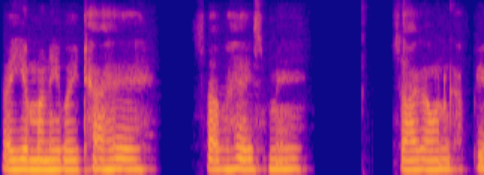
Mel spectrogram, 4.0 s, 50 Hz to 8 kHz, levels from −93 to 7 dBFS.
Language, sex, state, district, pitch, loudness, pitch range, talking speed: Hindi, male, Uttar Pradesh, Gorakhpur, 165 Hz, -16 LUFS, 160-170 Hz, 180 wpm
